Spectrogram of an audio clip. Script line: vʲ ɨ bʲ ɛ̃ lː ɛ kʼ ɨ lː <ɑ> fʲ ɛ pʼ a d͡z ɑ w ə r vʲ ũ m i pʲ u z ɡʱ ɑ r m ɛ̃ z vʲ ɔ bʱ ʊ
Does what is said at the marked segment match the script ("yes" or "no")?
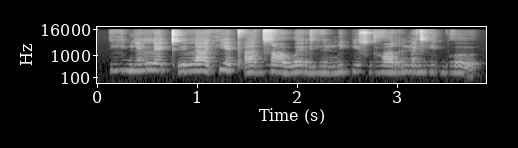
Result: no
